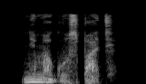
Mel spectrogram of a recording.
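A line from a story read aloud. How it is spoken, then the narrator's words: Quiet. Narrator (Russian): тихо ответил он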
